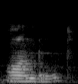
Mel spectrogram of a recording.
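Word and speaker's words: en route: an asham halfway on on root e n r o u t n root on root that's how it is pronounced so please my dear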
